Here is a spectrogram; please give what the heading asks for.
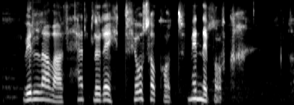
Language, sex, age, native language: Icelandic, female, 80-89, Icelandic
